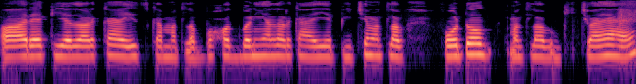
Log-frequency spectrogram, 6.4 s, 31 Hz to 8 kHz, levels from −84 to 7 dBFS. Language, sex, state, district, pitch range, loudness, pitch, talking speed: Hindi, male, Uttar Pradesh, Deoria, 185-200 Hz, -17 LUFS, 190 Hz, 170 wpm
